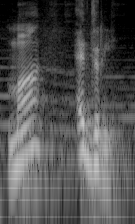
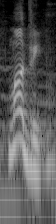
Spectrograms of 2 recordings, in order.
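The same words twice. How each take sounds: First: It is said as two separate words. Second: The two words are fused into one.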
